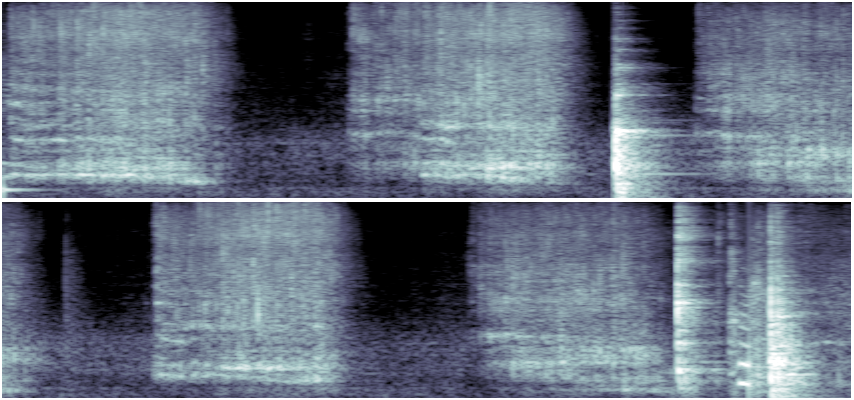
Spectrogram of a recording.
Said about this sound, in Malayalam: ഇനി നമുക്ക് നമ്മുടെ ഒത്തിരി പൊക്കി ഒഴിയണം, നല്ല പത കൂടി വരത്തുള്ളൂ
